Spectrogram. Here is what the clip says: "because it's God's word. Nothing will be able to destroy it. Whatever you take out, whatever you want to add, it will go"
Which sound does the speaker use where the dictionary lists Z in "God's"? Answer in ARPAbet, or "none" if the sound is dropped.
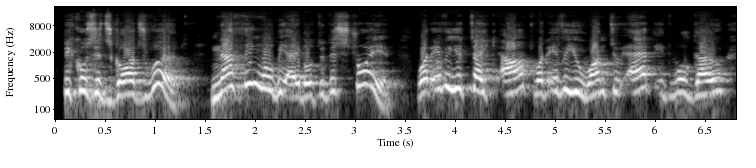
Z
